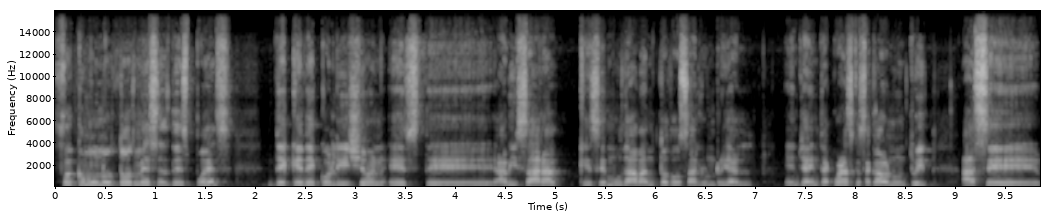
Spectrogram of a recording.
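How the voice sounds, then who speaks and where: With a Mexican accent, a man speaks at a fairly slow pace and a fairly high pitch. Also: lively intonation. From Mexico. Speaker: gaming panelist; panelist. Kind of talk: casual debate panel. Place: home room.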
